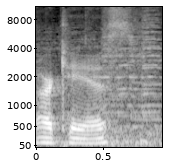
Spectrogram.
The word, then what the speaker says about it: Arceus: you're trying to say Arceus that's the surprising pronunciation the Japanese is with this like arse like the Japanese is are you say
